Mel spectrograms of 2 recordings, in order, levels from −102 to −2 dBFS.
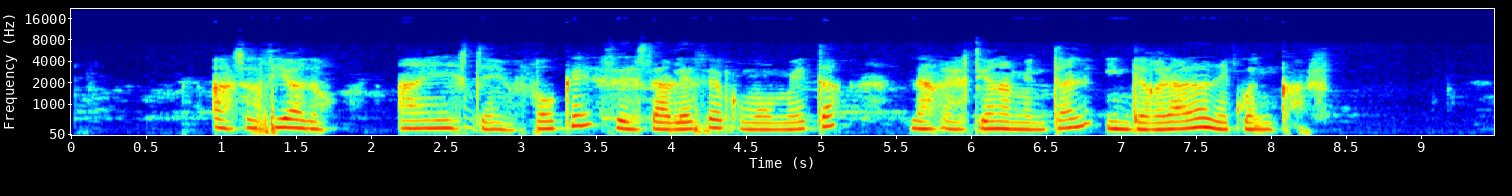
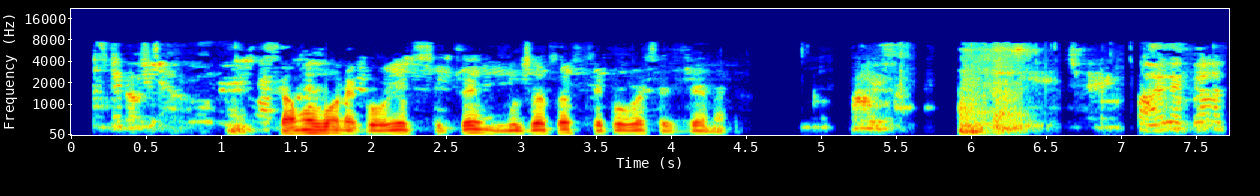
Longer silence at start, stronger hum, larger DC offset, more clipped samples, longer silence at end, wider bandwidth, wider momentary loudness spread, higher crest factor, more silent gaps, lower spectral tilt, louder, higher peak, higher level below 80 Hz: first, 0.95 s vs 0.15 s; neither; neither; neither; first, 1.1 s vs 0.05 s; second, 6.4 kHz vs 7.8 kHz; second, 8 LU vs 17 LU; about the same, 20 dB vs 20 dB; second, none vs 4.58-4.86 s, 5.11-5.17 s, 5.79-5.91 s; first, -8 dB/octave vs -6 dB/octave; about the same, -21 LUFS vs -20 LUFS; about the same, -2 dBFS vs 0 dBFS; second, -66 dBFS vs -48 dBFS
